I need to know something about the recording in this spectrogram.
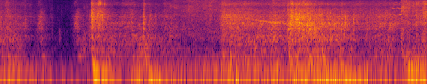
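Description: A heavy blast booms and rumbles.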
